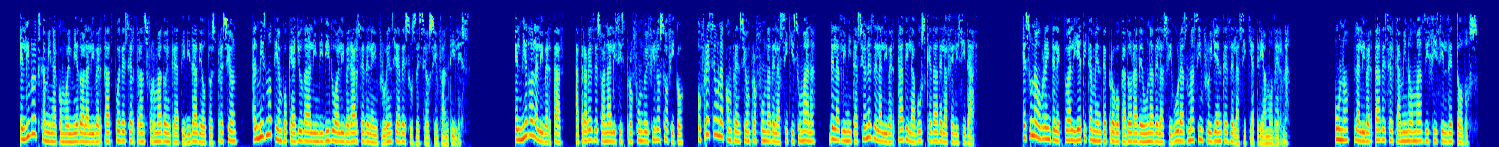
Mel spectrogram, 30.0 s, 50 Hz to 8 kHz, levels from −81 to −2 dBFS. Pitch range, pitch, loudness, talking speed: 165-195 Hz, 175 Hz, -23 LUFS, 185 wpm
